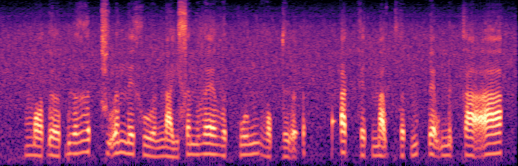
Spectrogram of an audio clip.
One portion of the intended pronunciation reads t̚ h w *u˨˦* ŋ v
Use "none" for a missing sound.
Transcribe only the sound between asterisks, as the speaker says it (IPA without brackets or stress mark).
u˨˦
